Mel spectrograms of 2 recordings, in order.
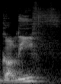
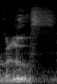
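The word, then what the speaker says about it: Galuf: I think his throwdown with Galif, or Galoof, depending on how you like to pronounce it, was awesome.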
